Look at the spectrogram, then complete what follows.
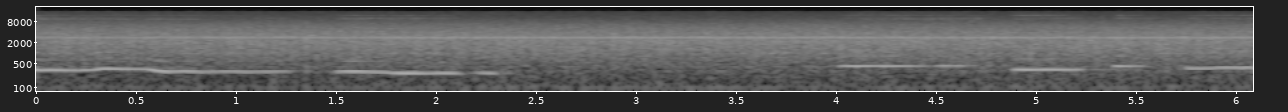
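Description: A slow wordless melody of single held notes stepping up and down, which breaks off for a couple of seconds mid-way and then resumes, over a steady hiss with a thin high whine and a low hum beneath.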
